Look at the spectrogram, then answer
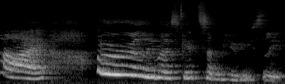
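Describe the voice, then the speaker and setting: A put-on character voice, high in pitch, speaks at a fairly slow pace with a slight echo. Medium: read story. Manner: meowing interjections.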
